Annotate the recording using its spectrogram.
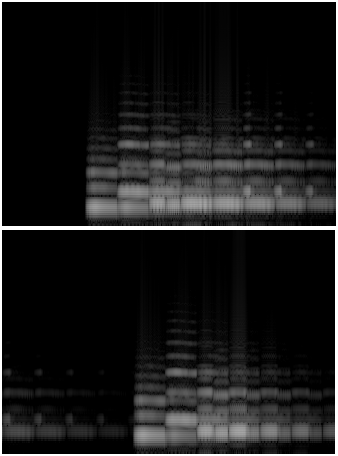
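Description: Synthesized lead patch in the Vital soft synth playing a short melodic phrase of held, stepping notes twice. The first phrase trails off in a fading tail while a delay effect is being dialed in.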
